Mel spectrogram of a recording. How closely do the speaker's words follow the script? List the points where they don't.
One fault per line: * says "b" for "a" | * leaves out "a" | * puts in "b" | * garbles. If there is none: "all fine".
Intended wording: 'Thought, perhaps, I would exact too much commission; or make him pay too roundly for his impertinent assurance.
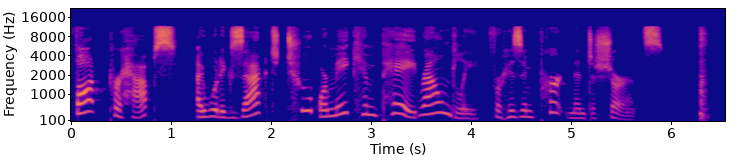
* leaves out "much commission"
* leaves out "too"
